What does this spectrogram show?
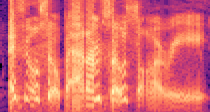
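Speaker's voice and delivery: breathy high apology. Retold or imitated. Quoting apologetic dancer.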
